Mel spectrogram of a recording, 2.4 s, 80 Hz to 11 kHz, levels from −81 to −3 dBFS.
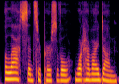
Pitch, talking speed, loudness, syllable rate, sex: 190 Hz, 200 wpm, -16 LUFS, 5.6 syllables/s, female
